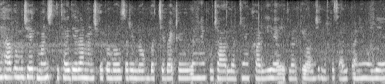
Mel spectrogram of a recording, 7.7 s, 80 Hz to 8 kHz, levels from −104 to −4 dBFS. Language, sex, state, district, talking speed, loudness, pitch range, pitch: Hindi, male, Punjab, Fazilka, 250 wpm, -15 LUFS, 230-240 Hz, 235 Hz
